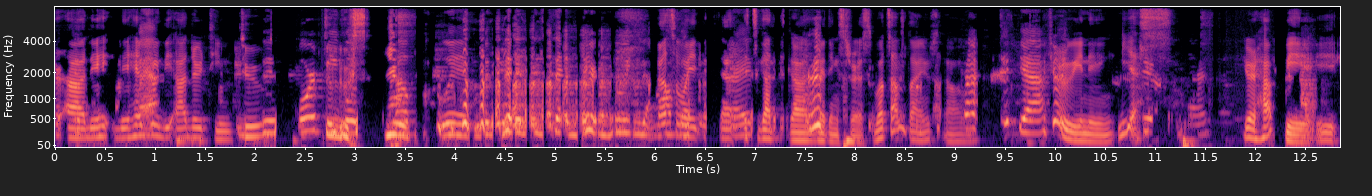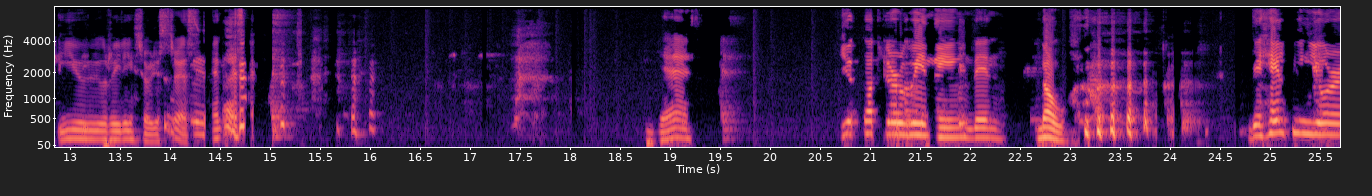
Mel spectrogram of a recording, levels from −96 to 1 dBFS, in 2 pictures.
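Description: From 0.0 to 11.52 s the speech repeatedly dips by as much as about 40 dB, roughly five seconds in total, likely speech suppressed in double talk: an echo canceller, faced with both sides talking, turned the near voice down along with the loudspeaker echo. The waveform shows abrupt notches, and the spectrogram shows darkened bands where the speech is turned down.

Overlapping this, from 0.36 to 15.24 s, a faint copy of the voice trails 294 ms behind at about 10 dB below it, likely an echo leak from a loudspeaker whose canceller let residue through. It appears as ghost harmonics shifted right on the spectrogram.

A further suppression from 13.89 to 15.71 s cuts out about 0.7 s of speech. At 17.12 to 17.23 s the background dips about 11 dB for roughly 0.1 s, the background gated by the echo canceller, a brief trough in the noise floor. The echo returns from 19.48 to 25.53 s with the same 294 ms lag. 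At 22.36 to 22.53 s the room sound drops about 40 dB to near silence, a hard gap in the waveform. From 22.97 to 23.41 s the speech is suppressed again, a 0.4 s hole. The spectrogram shows nothing above 8 kHz throughout.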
